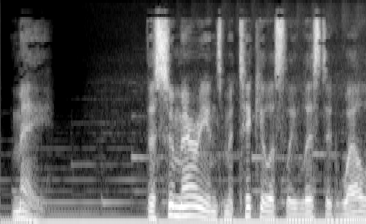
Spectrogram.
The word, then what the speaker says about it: Me: Inana carried in her boat the mi pronounced may.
